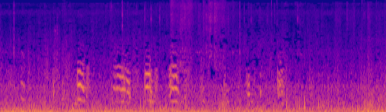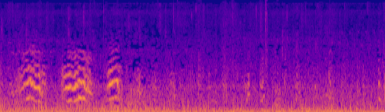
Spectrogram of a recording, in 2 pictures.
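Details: Newborn puppies, three days old, nursing from their mother dog: short bursts of thin, quavering squeals, one group early on and a denser cluster past the midpoint, set against constant low-pitched background noise.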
